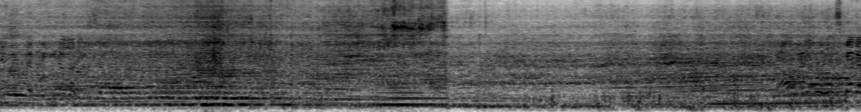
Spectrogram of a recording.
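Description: Race cars roaring around Oyster Bed Speedway, a steady loud engine drone with rising and falling pitches as the pack passes, under a commentator's voice.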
